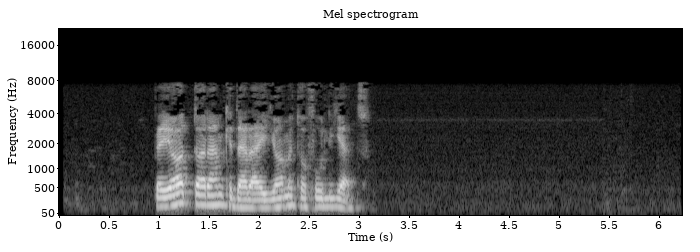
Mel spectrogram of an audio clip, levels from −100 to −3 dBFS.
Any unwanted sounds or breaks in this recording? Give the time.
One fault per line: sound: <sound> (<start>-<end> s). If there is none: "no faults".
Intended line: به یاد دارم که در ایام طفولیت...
no faults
